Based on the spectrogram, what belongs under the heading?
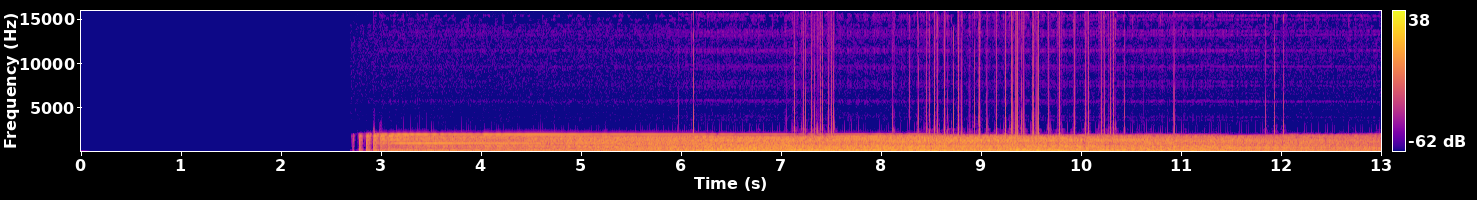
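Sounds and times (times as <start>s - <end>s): low engine-like rumble pulsing: 3.5s - 13.0s.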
